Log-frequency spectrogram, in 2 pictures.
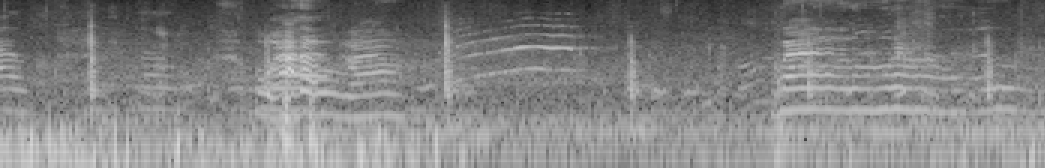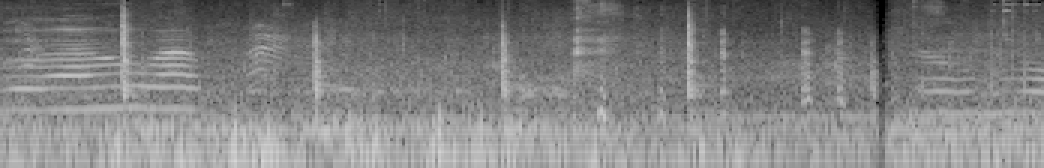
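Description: A seesaw creaks as it rocks up and down.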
